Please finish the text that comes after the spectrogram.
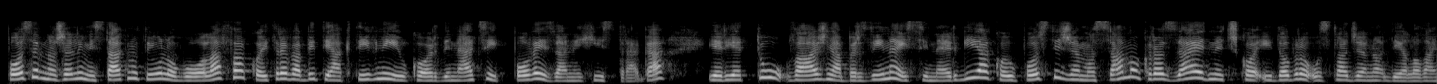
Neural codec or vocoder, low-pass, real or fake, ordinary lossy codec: codec, 16 kHz, 4.8 kbps, FACodec; none; fake; none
